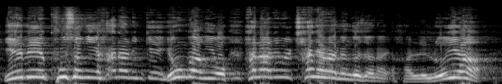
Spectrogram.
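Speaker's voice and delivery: loud, high-pitched sermon delivery; forceful preaching. Real, not acted. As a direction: preach at full force to the congregation.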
